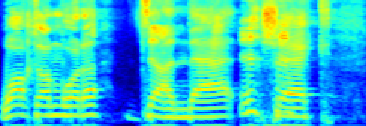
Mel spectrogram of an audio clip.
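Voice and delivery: small high tone, tossed off.

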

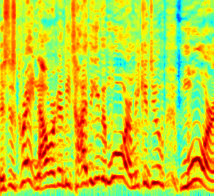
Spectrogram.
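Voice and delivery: very high, loud, thrilled excitement. Imitating people who give more as they are blessed: imitating excited givers. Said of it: "They get excited as God blesses them".

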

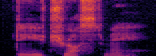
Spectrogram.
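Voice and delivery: hushed, low, quiet voice. Antonio asks Zachariah a question, in a low voice. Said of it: "Antonio said in a low voice".

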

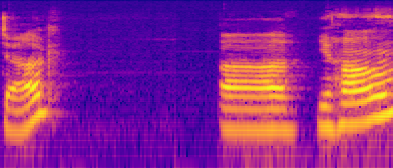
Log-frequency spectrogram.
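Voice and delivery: slow, puzzled, uncertain, confused tone. Voicing a confused Verby calling out at the cart: confused Verby voice. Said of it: "she looks confused".

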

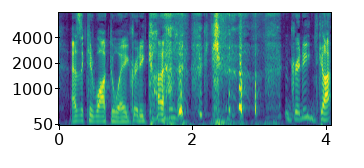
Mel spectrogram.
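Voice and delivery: talking through laughter. Reading a news story aloud to another speaker, laughing while talking. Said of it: "I'm sorry for laughing".

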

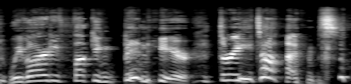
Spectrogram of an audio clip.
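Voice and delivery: acted, high-pitched, shrill, fed-up, furious screaming. Retelling a behind-the-scenes story, the speaker quotes an actress yelling at the guy with the map. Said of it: "she's yelling at the guy".

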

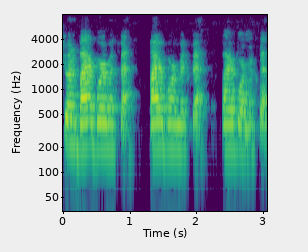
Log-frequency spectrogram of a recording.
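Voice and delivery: normal talking voice

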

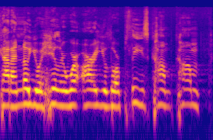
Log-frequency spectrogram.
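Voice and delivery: acted, tearful, desperate pleading tone. The speaker retells praying in their seat while sick, retelling a desperate plea to god. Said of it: "crying out to him".

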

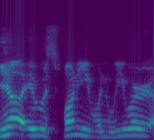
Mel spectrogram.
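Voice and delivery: ordinary delivery

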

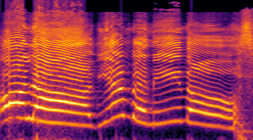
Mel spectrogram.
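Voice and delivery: very loud, very high, drawn-out, bursting with energy. Greeting listeners again after being asked for more energy: more energetic greeting. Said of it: "Pero con más ánimo, chica".

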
